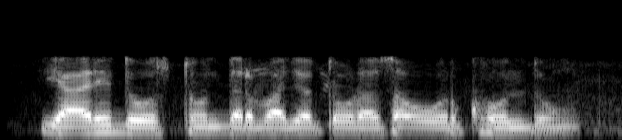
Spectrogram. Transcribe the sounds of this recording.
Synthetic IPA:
jaːɾeːd̪oːst̪õːd̪əɾʋaːzaːt̪ʰoːɽaːsaːoːɾkʰoːld̪õ̰ː

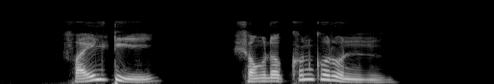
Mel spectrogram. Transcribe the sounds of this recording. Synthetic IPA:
pʰajlʈi | sɔŋɖɔkʰːɔnkɔɾun

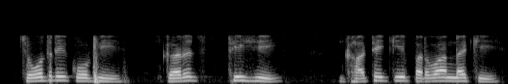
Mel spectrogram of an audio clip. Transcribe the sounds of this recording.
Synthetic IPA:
t͡ʃɔːd̪ʱɾikoːbʱi | ɡəɾəd͡ʒ | t̪ʰiɦi | ɡʱaːʈekipəɾʋaːɾnɐkiː

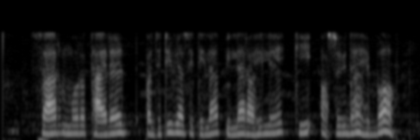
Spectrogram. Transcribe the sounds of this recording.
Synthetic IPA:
saɾmoɾɔt̪ʰajɾeɖpɔd͡ʒiʈibjɔsit̪ilapilaɾɔɦilekiɔsubid̪ʱaɦebɔ

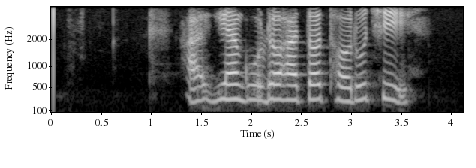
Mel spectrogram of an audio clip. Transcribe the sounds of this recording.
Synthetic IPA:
aɡjãɡoɽɔɦat̪ɔt̪ʰɔɾũt͡ʃʰi

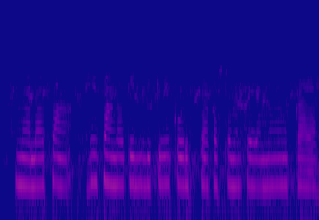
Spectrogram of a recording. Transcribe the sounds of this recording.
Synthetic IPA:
malasa | ɦesãŋɡakibikʋekoɾst͡ɕakəsʈəməlkeɾəməkajaɦe

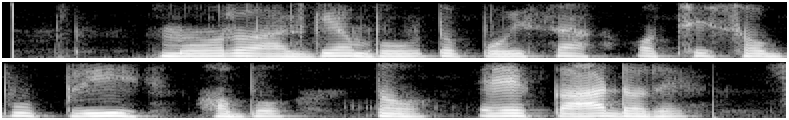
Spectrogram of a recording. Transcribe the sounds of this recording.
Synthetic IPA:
mɔɾɔaɡjabɔɦut̪ɔpɔjsa | ɔt͡ʃʰisɔbupɾie | hɔbɔ | t̪ɔ | ekaɖɔɾe

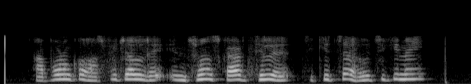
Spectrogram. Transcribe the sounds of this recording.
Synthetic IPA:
apɔɽ̃ɔ̃ŋkɔɦɔspiʈalɔɾeʔinsuɾɔnskaɾɖt̪ʰilet͡ʃikit̪saɦewt͡ʃʰikinaɦĩ

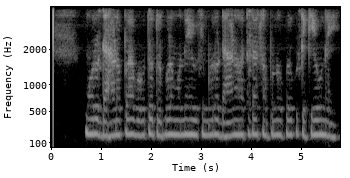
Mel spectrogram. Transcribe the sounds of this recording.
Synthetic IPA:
moɾɔɖaɦaɽ̃ɔpɔabɔɦut̪ɔd̪uɾbɔɽ̃ɔmɔneɦewt͡ʃʰimoɾɔɖaɦaɽ̃ɔɦɔt̪ʰɔʈasɔmpuɾɳɔupɔɾɔkuʈekiɦewnaɦĩ

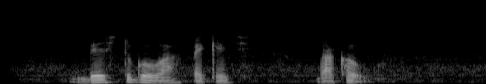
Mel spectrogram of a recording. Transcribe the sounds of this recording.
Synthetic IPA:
besʈɡoʋapɛked͡ʑ | d̪akʰə̰w

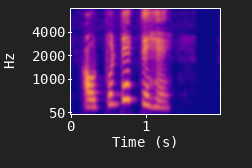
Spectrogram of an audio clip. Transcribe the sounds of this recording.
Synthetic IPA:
a̰ʊʈ̚pʊʈ̚d̪eːk̚ʰt̪eɦɛ̃ː

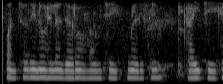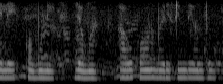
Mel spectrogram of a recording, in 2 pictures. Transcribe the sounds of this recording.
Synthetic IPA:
paɲt͡ʃɔd̪inɔɦelad͡ʒɔɾɔɦowt͡ʃʰimeɽisin | kʰait͡ʃʰihelekɔmuni | d͡ʒɔma | awkɔɽ̃ɔmeɽisind̪iɔnt̪u

